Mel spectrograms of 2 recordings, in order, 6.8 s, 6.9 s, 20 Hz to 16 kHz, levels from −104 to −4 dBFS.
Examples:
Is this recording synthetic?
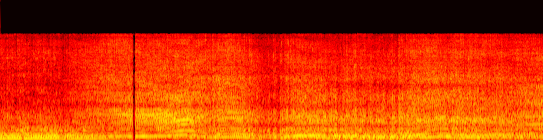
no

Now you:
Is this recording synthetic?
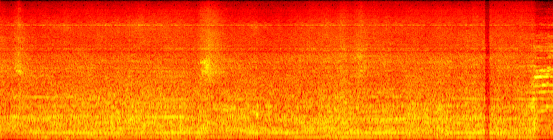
yes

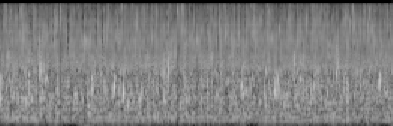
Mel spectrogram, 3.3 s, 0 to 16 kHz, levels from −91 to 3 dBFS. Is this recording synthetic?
yes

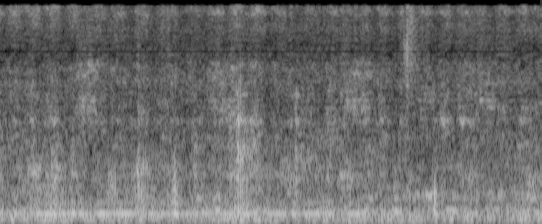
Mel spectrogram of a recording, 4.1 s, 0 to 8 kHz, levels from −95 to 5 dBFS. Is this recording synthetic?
yes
